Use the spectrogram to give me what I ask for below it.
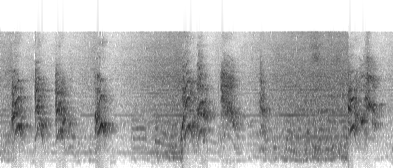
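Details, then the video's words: Male Yorkshire Terrier fighting a robot vacuum cleaner, giving sharp high yapping barks in uneven bursts, several close together then pauses, over a steady mechanical hum. "IRobot Roomba Vs Yorki"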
